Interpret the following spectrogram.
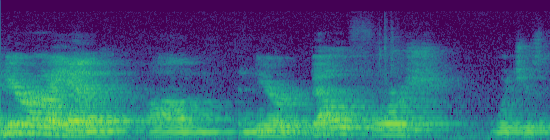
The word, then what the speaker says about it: Belle Fourche: um oh now here I am a near Belle Fourche which is pronounced by the locals Mel Fouche for some reason um North Dakota which says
